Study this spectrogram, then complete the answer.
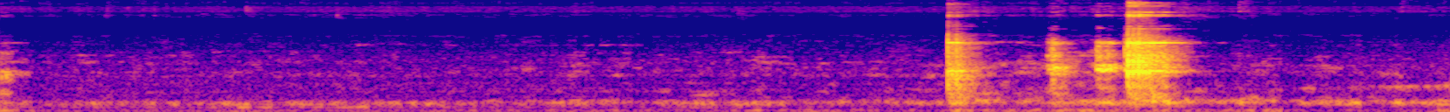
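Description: A lid clinks and clatters onto a metal pot of young gourd curry in a home kitchen, a short cluster of sharp metallic knocks after a near-silent simmer.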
